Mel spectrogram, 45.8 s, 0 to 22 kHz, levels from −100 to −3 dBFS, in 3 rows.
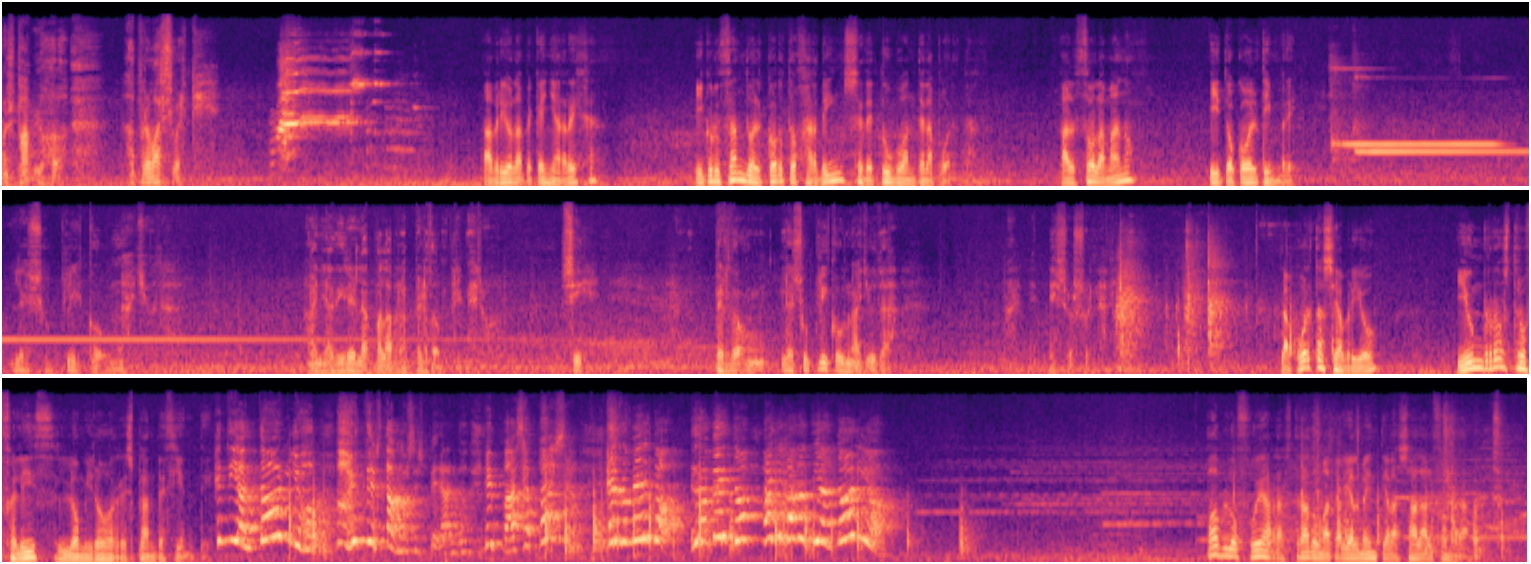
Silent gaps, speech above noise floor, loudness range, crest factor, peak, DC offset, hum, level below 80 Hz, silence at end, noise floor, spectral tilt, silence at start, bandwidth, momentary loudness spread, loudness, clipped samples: none; 23 dB; 11 LU; 16 dB; -2 dBFS; under 0.1%; none; -36 dBFS; 0 s; -40 dBFS; -6 dB/octave; 0 s; 16 kHz; 21 LU; -18 LUFS; under 0.1%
